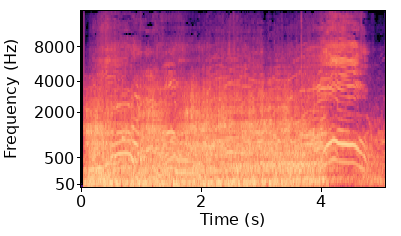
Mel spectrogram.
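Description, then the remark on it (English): A loud, steady jet roar from an Indian Tejas fighter jet on the last day of an air show in Dubai, while crowd voices rise and shout over it, the noise dropping off abruptly near the end as the plane plummets to the ground and bursts into a fireball. “Spectators captured the moment the plane plummeted to the ground and burst into a giant fireball.”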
